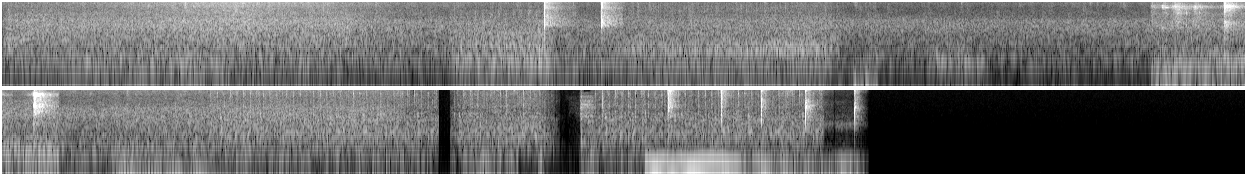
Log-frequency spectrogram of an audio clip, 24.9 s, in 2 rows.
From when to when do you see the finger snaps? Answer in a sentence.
The finger snaps can be heard from 5.4 to 6.2 s, from 11.5 to 13.0 s and from 18.9 to 21.1 s.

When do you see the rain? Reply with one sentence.
The rain can be heard from 0.0 to 16.5 s.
